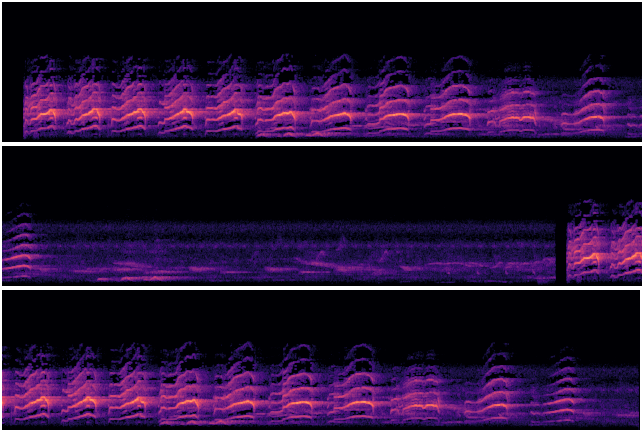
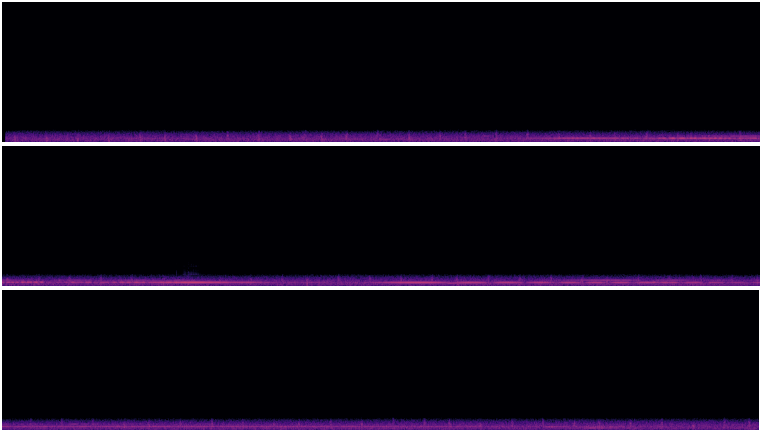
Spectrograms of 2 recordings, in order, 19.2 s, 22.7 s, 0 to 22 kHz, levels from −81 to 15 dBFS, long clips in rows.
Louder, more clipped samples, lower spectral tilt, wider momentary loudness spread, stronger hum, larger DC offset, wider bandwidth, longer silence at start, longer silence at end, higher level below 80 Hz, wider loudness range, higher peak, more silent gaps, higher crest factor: first, -15 LUFS vs -44 LUFS; neither; second, 10 dB/octave vs -8.5 dB/octave; first, 15 LU vs 10 LU; neither; neither; first, 13.5 kHz vs 5.4 kHz; first, 0.2 s vs 0.05 s; first, 0.6 s vs 0 s; second, -88 dBFS vs -72 dBFS; first, 12 LU vs 9 LU; first, -2 dBFS vs -28 dBFS; neither; about the same, 18 dB vs 16 dB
